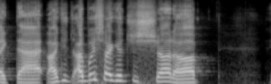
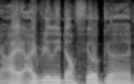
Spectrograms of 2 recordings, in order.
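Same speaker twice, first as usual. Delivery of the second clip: acted stutter, lower and slower; 5 semitones lower than usual. Retelling getting tunnel vision and telling everyone, reenacting own stuttering. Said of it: "And I start stuttering".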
